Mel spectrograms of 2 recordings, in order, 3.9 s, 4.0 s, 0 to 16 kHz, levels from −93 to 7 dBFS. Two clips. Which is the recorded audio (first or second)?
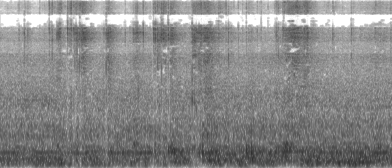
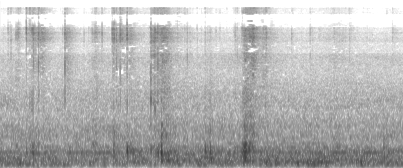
second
